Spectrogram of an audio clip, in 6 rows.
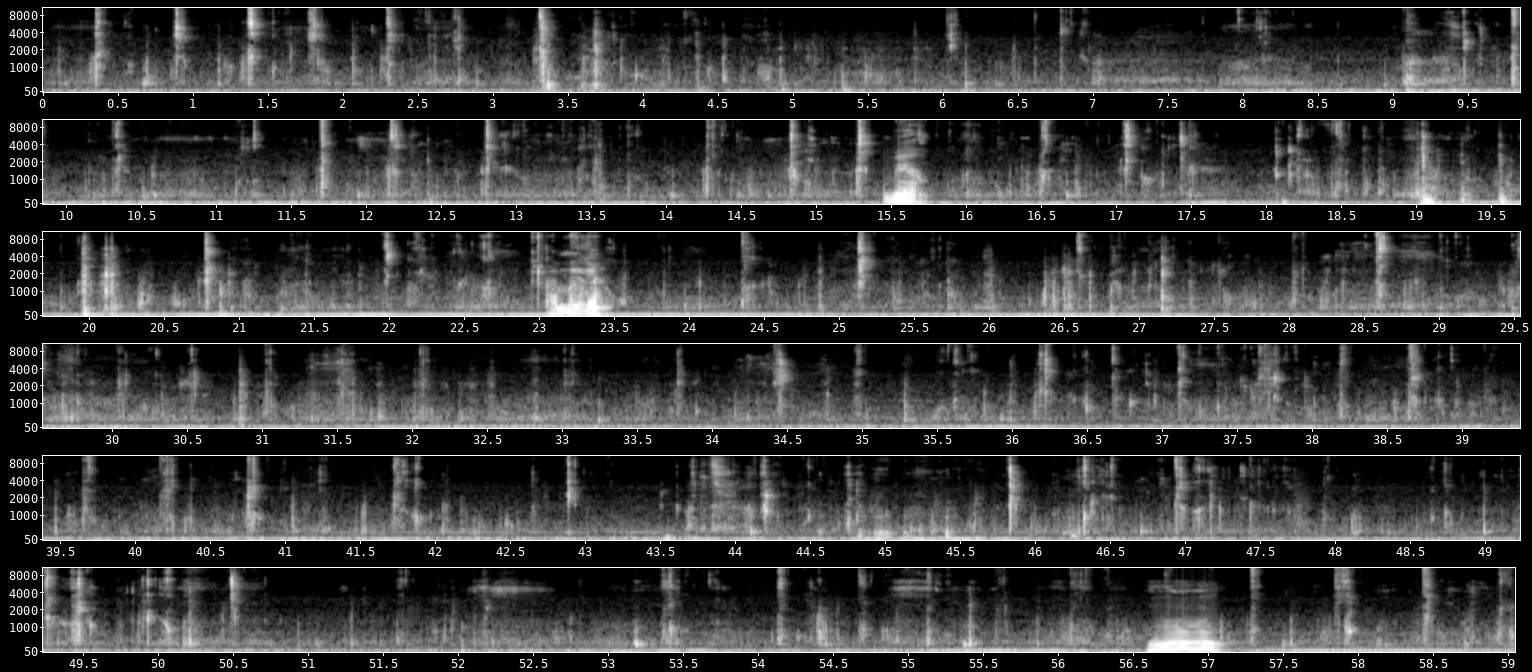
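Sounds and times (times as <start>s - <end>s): faint chewing: 0.0s - 59.0s.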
